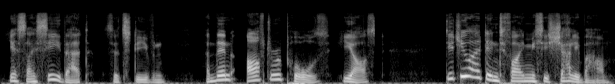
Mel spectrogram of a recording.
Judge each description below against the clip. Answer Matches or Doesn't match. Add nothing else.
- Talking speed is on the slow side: Doesn't match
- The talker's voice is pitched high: Doesn't match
